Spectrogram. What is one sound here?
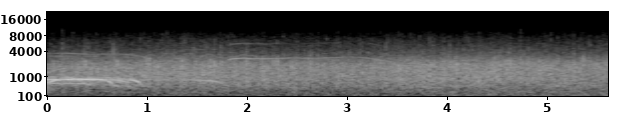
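A large crowd cheers loudly outdoors.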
